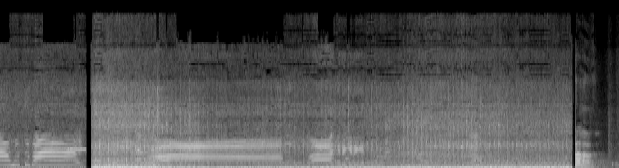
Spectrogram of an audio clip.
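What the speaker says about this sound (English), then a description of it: "Drone flying." A drone flying over Northshore Drive in Singapore during a mobile column and fireworks display makes a steady, loud engine-like whine, with voices talking over it throughout.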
